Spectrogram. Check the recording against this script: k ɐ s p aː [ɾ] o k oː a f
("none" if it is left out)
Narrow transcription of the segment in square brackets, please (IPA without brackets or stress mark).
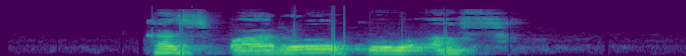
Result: ɾ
